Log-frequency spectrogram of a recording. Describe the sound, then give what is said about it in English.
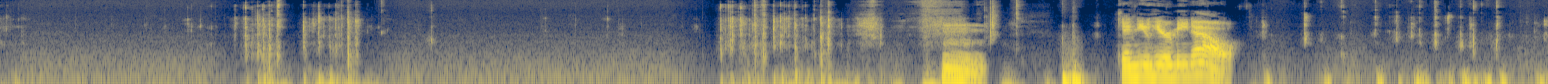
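Clatter of typing on a computer keyboard during an online call, coming in short bursts of quick clicks with pauses between, followed by a person speaking briefly over the tapping. “I can hear you typing.”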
